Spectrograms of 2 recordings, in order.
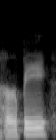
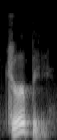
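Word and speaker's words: Hjerpe: and just say Cooper Herpy whenever he's playing. So, I found out it's actually the H is silent. It's jerpy.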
